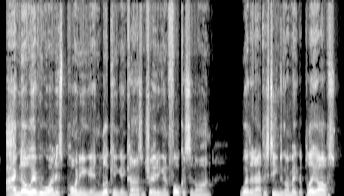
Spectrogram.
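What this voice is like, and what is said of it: Slightly altered, sick-sounding voice. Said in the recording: “if you notice, my voice is a little bit different. I'm dealing with some kind of bug that's going around”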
